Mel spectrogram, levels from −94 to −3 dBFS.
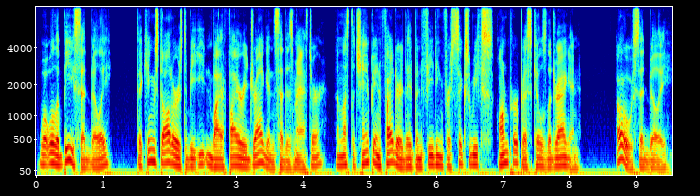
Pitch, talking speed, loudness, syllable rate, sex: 110 Hz, 240 wpm, -17 LUFS, 6.3 syllables/s, male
